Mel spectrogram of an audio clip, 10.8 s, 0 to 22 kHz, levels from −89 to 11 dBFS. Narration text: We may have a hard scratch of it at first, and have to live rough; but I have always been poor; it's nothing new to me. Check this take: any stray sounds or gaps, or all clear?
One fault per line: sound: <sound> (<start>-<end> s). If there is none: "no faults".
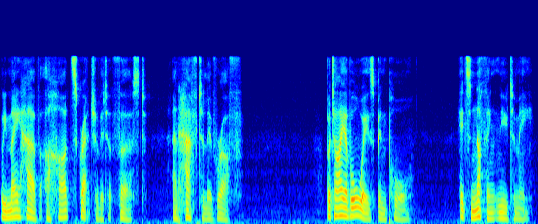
no faults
